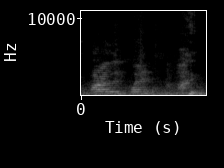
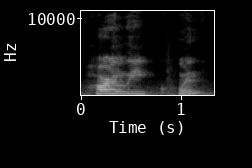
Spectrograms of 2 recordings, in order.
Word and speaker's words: Harley Quinn: ever saying her name right in Japanese we pronounce her name as hary Queen Harley Quinn see it's so different yeah Harley Quinn and did Gotham have her no well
